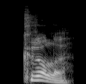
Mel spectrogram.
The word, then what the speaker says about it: krullen: Remember to continue to drop the N in the EN ending. Read number 8. – Krullen.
